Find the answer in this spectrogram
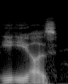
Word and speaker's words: ease: In Carne, ease, which is pronounced eeas, is added before the vowel of every syllable.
